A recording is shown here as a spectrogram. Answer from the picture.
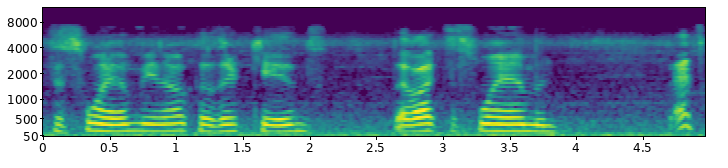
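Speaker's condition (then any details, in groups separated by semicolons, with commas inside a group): Cerebral palsy; wheelchair user, cannot really swim or hold self up, needs help getting into pool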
